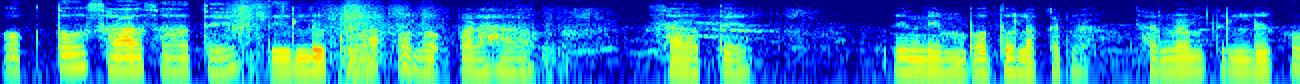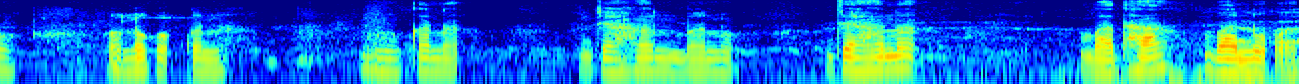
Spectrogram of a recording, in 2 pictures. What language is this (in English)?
Santali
